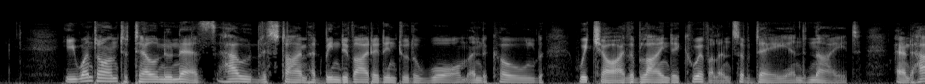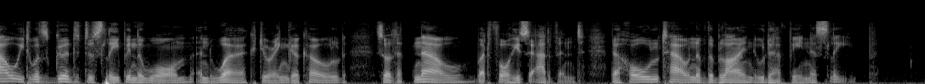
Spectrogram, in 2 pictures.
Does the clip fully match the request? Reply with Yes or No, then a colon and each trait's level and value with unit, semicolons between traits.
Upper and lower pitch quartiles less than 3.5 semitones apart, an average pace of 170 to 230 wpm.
Yes: average, 2.9 semitones; average, 190 wpm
